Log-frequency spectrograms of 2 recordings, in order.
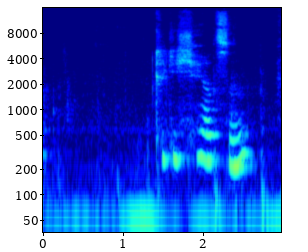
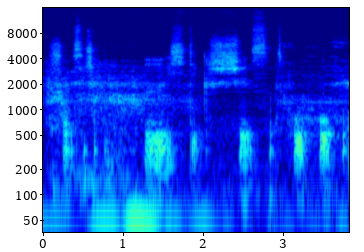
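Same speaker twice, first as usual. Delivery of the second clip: scared whisper; 6 dB quieter than usual. Real, not acted. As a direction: whisper it in fear. Admits he is scared.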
